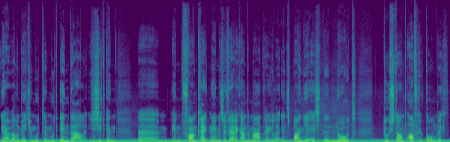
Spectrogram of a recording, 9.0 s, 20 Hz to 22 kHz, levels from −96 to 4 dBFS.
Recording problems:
electrical hum; noticeable; throughout; 60 Hz, 15 dB below the speech

